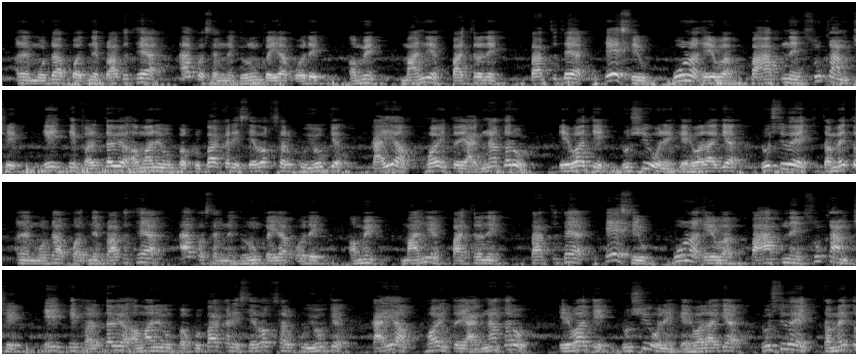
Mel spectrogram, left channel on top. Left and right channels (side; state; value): right; quieter; 3.3 dB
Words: અને મોટા પદને પ્રાપ્ત થયા. આ પ્રસંગને ઘણું કહ્યા પડે અમે માન્ય પાત્રને પ્રાપ્ત થયા. હે શિવ, પૂર્ણ એવા પાપને શું કામ છે એ તે કર્તવ્ય અમારી ઉપર કૃપા કરી સેવક સરખું યોગ્ય કાર્ય હોય તો એ આજ્ઞા કરો. એવા તે ઋષિઓને કહેવા લાગ્યા. ઋષિઓએ તમે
